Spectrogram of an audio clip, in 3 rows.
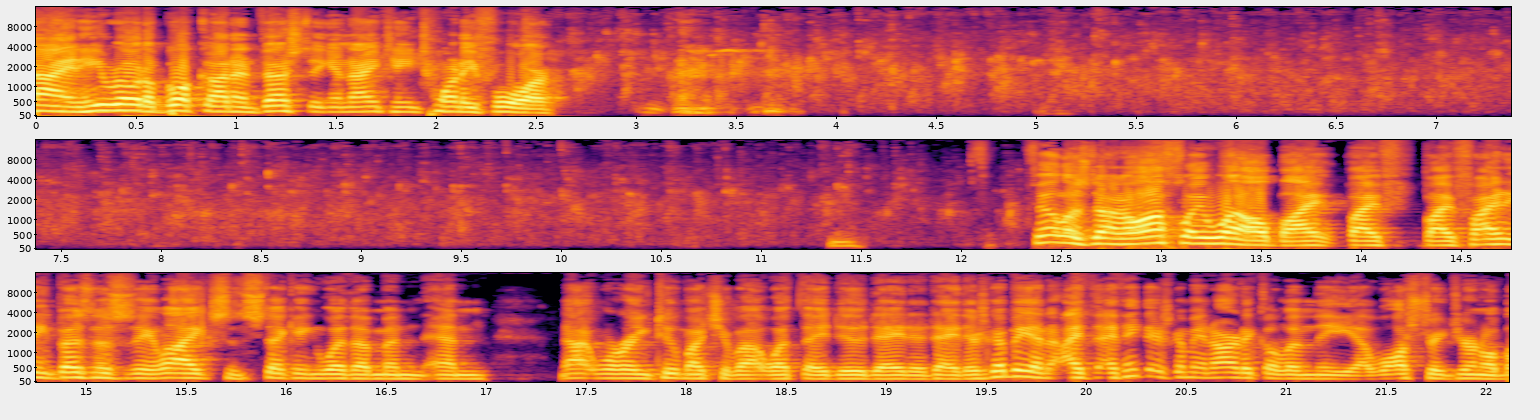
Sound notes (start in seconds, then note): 7.1 applause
